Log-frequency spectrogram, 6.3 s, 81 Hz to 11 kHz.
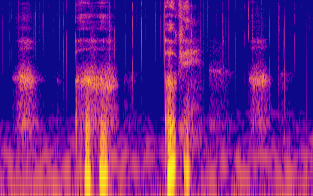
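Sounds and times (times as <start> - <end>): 
person exhaling a breathy sigh while stretching: 1.5 - 2.3
speech: 1.6 - 2.3, 3.3 - 3.9.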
